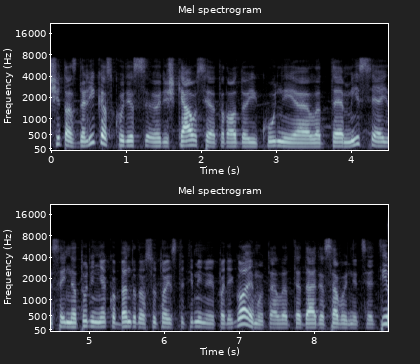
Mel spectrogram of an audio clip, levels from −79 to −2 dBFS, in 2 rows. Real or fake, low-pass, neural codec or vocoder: real; 7.2 kHz; none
